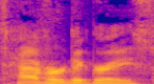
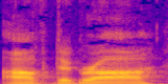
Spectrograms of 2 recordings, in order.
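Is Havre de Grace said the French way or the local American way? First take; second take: local American; French. First: It is said with a local American pronunciation. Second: It is said with a French pronunciation. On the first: This is how the town's residents say it. "that's what the people there call it" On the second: This is how it would be said in France. "if it was properly pronounced in France, it would be Havre de Grace"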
